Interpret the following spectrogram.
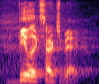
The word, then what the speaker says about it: Archibeque: Did I just pronounce that correctly? And I'm gonna say Felix Archa. How? I was kidding. You got it. Felix Archibeque.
